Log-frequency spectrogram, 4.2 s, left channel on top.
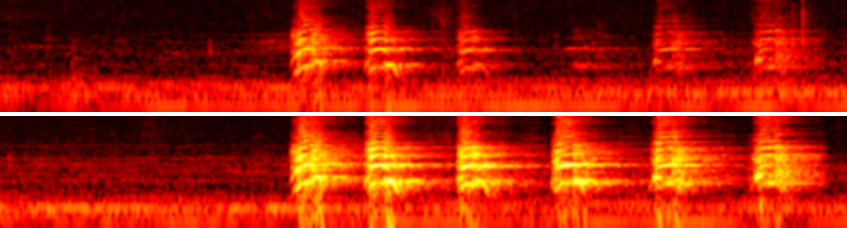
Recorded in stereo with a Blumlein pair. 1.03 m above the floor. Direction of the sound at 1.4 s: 30° right.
